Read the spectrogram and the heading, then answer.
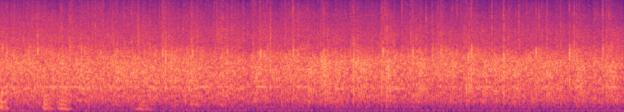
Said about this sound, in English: Thank you very much. I would like to, you may applaud if you want. Thank you.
